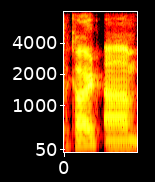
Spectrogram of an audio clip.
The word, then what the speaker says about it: Picard: but my Twitter account is pick a card, any card. It's kind of difficult, but it's that's cool. Yeah, PIC_ and then a card and then NE card. So it's kind of and Picard is spelled like Captain Picard, right?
